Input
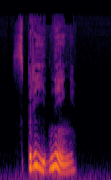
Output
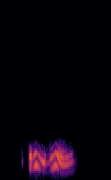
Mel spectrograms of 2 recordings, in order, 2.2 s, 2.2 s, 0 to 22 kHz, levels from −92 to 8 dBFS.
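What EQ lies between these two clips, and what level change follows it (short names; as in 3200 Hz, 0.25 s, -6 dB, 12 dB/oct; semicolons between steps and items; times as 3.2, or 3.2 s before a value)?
Butterworth band-pass 360 Hz, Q 0.93; air absorption 160 m; fixed phaser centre 420 Hz, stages 4; -5.5 dB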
